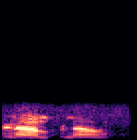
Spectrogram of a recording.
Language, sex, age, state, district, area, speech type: Maithili, male, 45-60, Bihar, Supaul, rural, conversation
